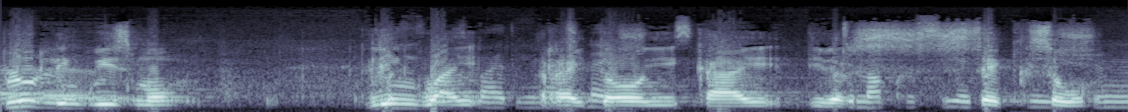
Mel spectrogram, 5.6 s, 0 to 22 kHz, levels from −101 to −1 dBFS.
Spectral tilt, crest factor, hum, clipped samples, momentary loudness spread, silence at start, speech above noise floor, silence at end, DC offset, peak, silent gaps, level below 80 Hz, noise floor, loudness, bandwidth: -3 dB/octave; 12 dB; none; under 0.1%; 9 LU; 0 s; 26 dB; 0 s; under 0.1%; -6 dBFS; none; -62 dBFS; -45 dBFS; -19 LUFS; 12 kHz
